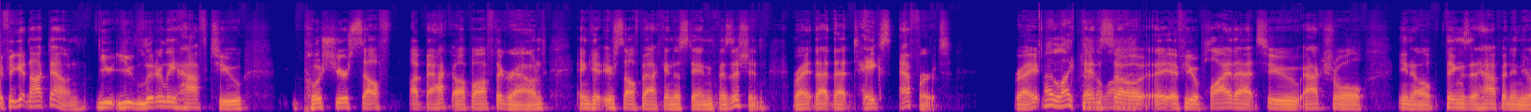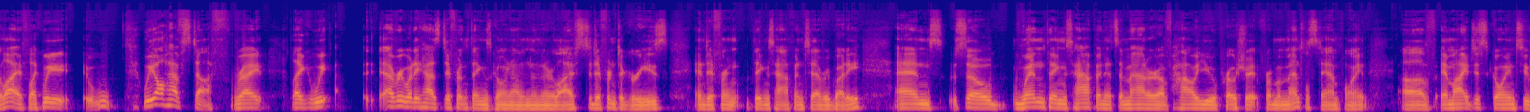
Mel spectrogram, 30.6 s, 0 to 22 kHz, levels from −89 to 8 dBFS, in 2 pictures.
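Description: Nothing in the speech stood out as a technical fault on listening.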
